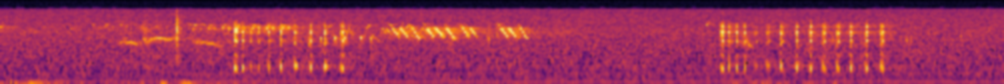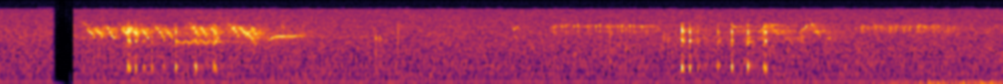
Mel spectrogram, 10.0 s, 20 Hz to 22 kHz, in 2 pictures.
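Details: Band-bellied crake (Zapornia paykullii), a rare vagrant, north of Vladivostok around 18 June 2000, giving short bursts of rapid, harsh rattling pulses every two to three seconds over a steady low hum, with thin high notes from other birds.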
